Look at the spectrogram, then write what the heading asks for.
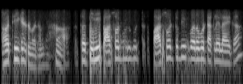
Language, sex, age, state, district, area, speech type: Marathi, male, 30-45, Maharashtra, Nagpur, urban, conversation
